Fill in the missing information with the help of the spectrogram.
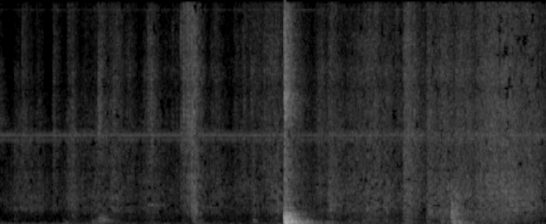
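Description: Handling noises: a few light clicks, a single solid knock about three seconds in, and a soft rustle near the end.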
